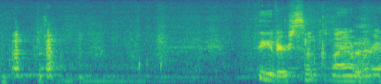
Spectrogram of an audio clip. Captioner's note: laughs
